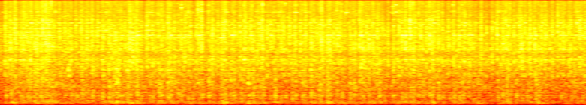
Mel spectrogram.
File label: Shipyards Conveyor Shells Loop; Warframe; Grineer Shipyards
